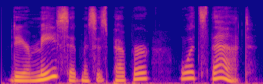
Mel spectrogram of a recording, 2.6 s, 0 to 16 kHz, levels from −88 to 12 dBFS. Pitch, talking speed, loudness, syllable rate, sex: 210 Hz, 160 wpm, -17 LUFS, 3.8 syllables/s, female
